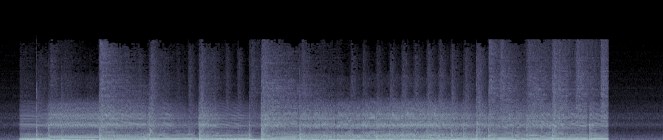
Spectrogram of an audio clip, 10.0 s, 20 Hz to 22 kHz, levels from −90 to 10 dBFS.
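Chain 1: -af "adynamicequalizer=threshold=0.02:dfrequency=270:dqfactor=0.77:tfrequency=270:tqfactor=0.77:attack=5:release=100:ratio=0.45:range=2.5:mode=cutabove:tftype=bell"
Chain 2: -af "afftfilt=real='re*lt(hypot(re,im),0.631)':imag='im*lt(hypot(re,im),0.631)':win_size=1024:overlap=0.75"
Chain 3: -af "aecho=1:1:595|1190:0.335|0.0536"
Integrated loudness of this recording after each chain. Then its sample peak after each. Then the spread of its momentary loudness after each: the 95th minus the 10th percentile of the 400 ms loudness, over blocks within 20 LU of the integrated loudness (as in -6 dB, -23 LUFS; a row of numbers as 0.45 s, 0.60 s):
-24.0 LUFS, -24.0 LUFS, -22.0 LUFS; -11.0 dBFS, -11.0 dBFS, -9.5 dBFS; 3 LU, 3 LU, 2 LU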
